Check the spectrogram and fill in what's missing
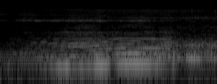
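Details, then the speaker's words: Pet dog asleep on the owner's foot under a desk: low, droning snore, a soft rumbling breath sound in a quiet room. "I'm sorry, my dog's snoring. She's asleep on my foot below the desk."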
